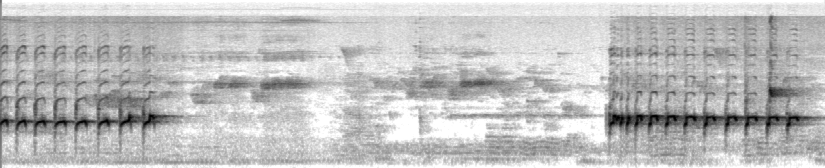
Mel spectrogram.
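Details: Zebra dove of a local strain, loud-voiced, singing as a lure to draw replies from other doves: a long run of about nine rhythmic coos ending in a rising stretched note, silence, then another lengthy series.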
